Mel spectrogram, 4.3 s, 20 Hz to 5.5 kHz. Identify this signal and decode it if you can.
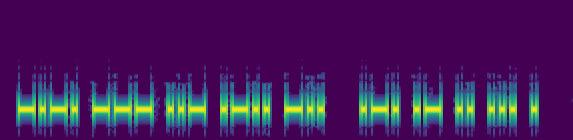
Morse code, heard as a keyed tone, about 30 wpm, 600 Hz. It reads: COULD RAISE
